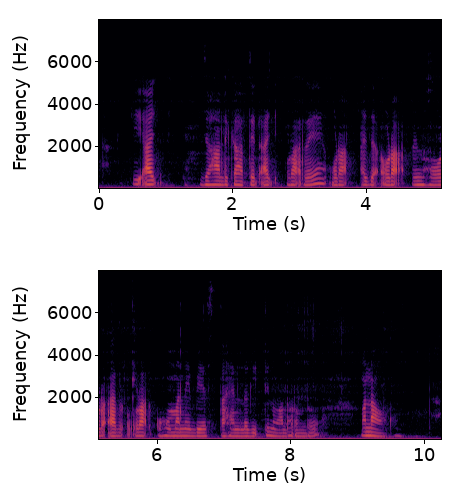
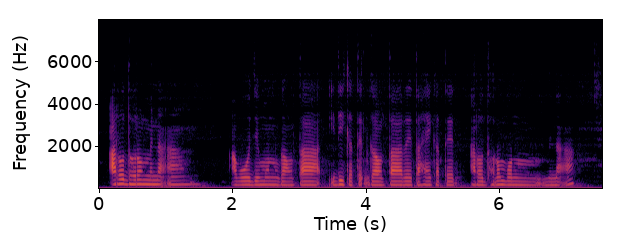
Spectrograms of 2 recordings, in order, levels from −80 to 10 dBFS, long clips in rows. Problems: low volume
